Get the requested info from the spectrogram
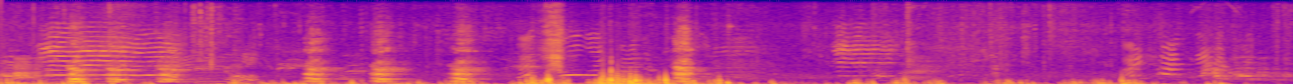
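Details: Goat bleating while being given A&W root beer: a wavering bleat at the start and a shorter one later, mixed with lively human voices throughout.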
